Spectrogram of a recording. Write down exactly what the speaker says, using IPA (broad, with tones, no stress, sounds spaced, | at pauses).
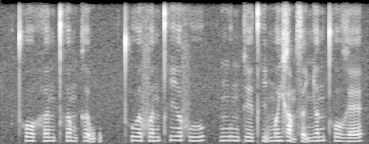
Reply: t̪ʰ o˧˩ h ə˨˩ n t̪ʰ ə˧˩ m k ə̰˧˨ w ʔ | t̪ʰ u˨˩ ə̯ f ə˨˩ n t̪ʰ i˧ ə̯ f u˨˦ | ŋ u˨˩ ŋ k e˨˩ t̪ʰ ḭ˧˨ m ə˧ j ɣ a̰˧˨ m s ə̰ː˧˨ ɲ əː˨˦ n t̪ʰ o˨˩ ɣ ɛ˨˦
